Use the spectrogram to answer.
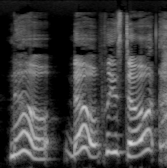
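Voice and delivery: high, mildly acted plea; frightened pleading. Replica Riku stepping back from Vexen's card, frightened pleading. Acting boy backing away in fear.

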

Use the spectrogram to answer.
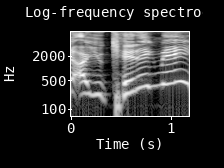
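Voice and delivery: high, incredulous outburst; can't believe what she's seeing; squeaky high are-you-kidding-me; shocked disbelief. Real, not acted. Reacting to Heather's arrival.

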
